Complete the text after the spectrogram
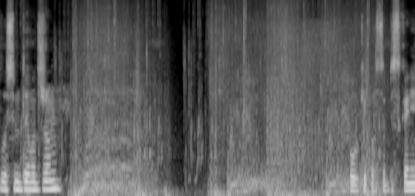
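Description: Squelching and splattering game effects burst in a chaotic fight.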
